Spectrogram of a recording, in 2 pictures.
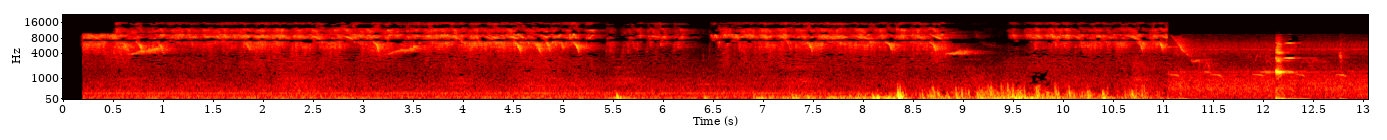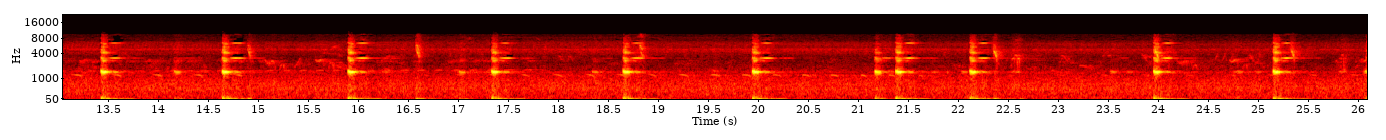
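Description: Small birds twittering in quick, high chirps for the first ten seconds or so. Then, after about eleven seconds, a male bare-throated bellbird calls with short, sharp, metallic notes roughly once a second, some in quick pairs.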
